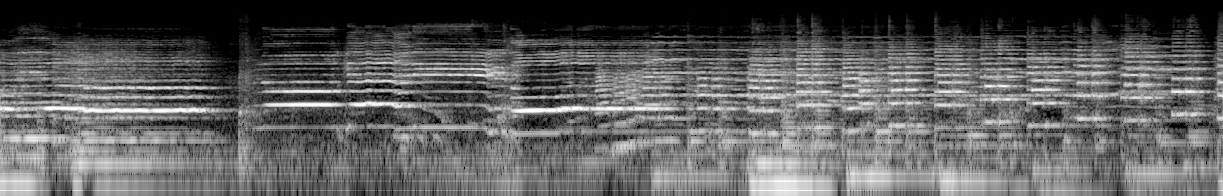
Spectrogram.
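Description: A live mariachi band plays: a woman sings long held notes over strummed guitars and vihuela, bowed violins and a pulsing bass line. There is a brief lull about three seconds in.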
